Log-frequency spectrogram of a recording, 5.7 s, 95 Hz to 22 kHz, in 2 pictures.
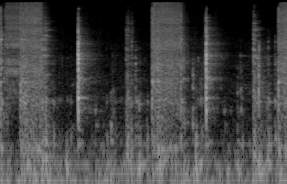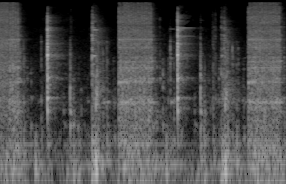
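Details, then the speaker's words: Rebuilt 1980s Mercedes-Benz diesel injector (OM602/603/617 type) with new nozzle on a pop tester: sharp hissing spray bursts about once a second, each with crisp chatter; normal, pop-off pressure almost at spec and needing a slightly thinner shim. "you can actually hear a little bit of chatter in the injection other than that pretty much what it's supposed to be"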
